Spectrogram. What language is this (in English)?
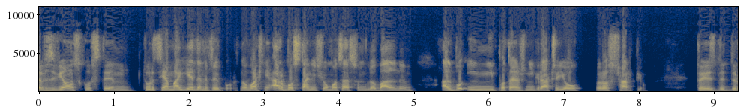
Polish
